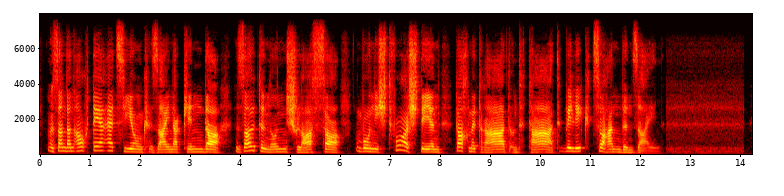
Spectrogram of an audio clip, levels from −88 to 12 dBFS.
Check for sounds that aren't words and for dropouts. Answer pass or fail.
pass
